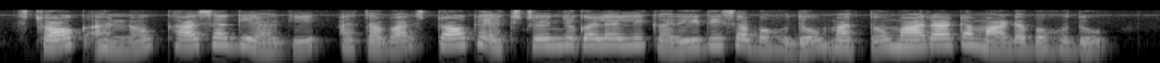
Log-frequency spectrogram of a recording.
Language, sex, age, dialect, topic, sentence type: Kannada, female, 25-30, Coastal/Dakshin, banking, statement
